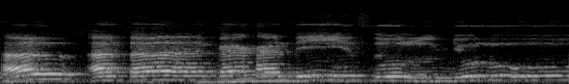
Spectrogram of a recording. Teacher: hal lamnya disempurnakan, jangan sampai segera dilebas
